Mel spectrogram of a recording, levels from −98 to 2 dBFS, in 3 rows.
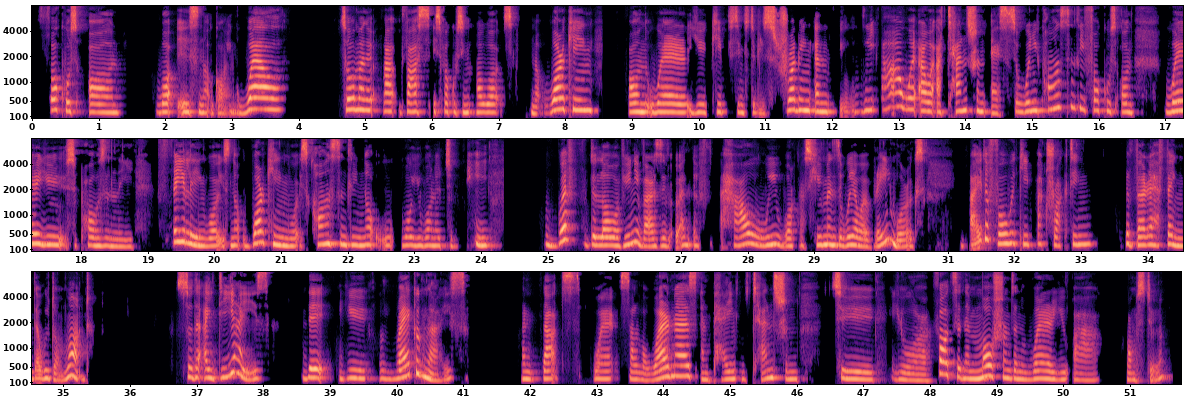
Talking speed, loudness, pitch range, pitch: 125 wpm, -20 LUFS, 200-245 Hz, 220 Hz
